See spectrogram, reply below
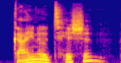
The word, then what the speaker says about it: gynotician: Is gynotician? Am I pronouncing that right? – Yes. Okay, so that takes the gyno prefix and attaches it to titian, as in politician.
